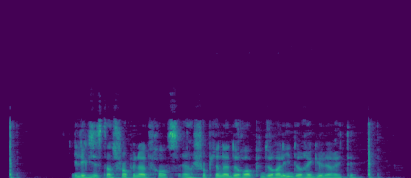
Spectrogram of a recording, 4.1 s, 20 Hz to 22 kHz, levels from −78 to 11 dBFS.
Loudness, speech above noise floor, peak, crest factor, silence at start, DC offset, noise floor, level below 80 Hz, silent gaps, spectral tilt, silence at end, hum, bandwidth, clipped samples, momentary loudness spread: -22 LUFS; 45 dB; -6 dBFS; 18 dB; 0.1 s; under 0.1%; -67 dBFS; -56 dBFS; none; -5 dB/octave; 0.3 s; none; 7.6 kHz; under 0.1%; 12 LU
